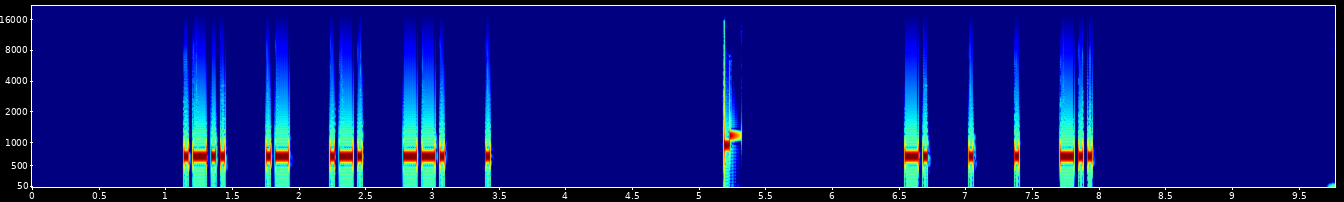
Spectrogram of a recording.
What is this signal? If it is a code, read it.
Morse code, heard as a keyed tone, about 36 wpm, spaced as for 20 wpm, 700 Hz. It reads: LARGE NEED
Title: 3x Character Spacing - Top 200 Words - 35wpm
